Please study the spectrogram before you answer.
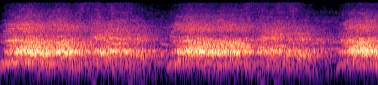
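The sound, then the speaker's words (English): Audience shouting during a white supremacist's speech at the University of Florida: a loud, massed crowd roar of yelling voices that rises and falls in repeated waves. “The audience got to speak, too. Here's how it sounded.”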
